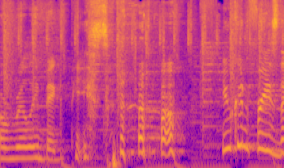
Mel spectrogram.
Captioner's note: laughs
